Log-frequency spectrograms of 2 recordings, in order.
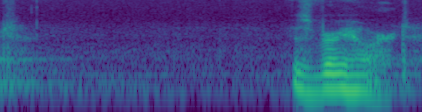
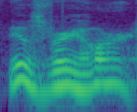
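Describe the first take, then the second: First: Quieter and slower, weighed down; heavy, slow, soft repeat. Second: Said in the usual way. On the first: Real, not acted. Preacher lingering on his brother-in-law's decline, slow and soft. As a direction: let it sink, slowly and softly.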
